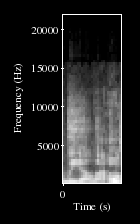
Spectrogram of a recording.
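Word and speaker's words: WIOA: We call it WEOA.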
